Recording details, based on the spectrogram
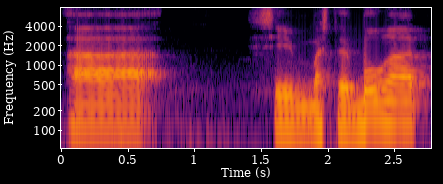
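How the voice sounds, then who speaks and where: Deferential soldier telling a war story. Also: male voice, medium pitch, little pitch movement, very slow, a little mellow, echoey room. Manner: deferential, ends nearly every phrase with "sir". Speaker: army scout ranger team leader. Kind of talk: conversational war story interview.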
